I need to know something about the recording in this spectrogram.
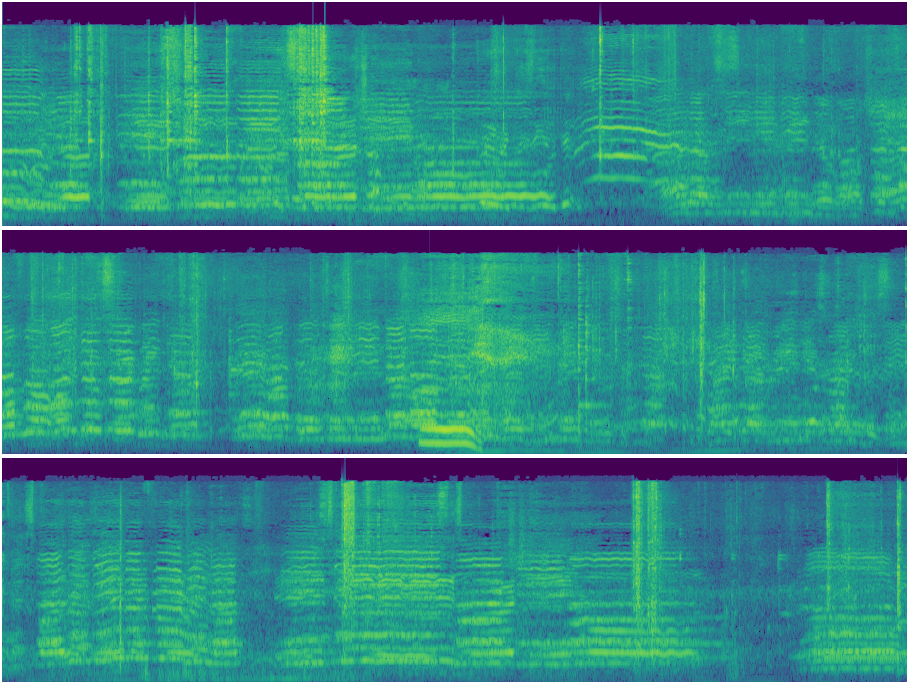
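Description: A group of people sings together outdoors.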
